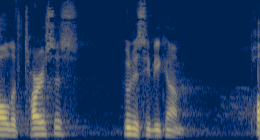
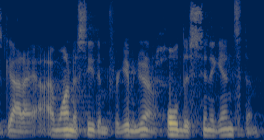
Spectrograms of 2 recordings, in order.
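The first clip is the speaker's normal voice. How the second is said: much softer, barely above a breath of voice; hushed dying prayer; 3 semitones lower, 12 dB quieter, faster than usual. Acted. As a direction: let the last words fade as he dies. Stephen's last words, hushed.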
